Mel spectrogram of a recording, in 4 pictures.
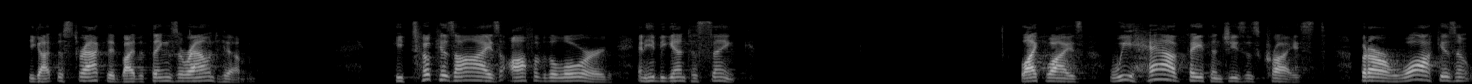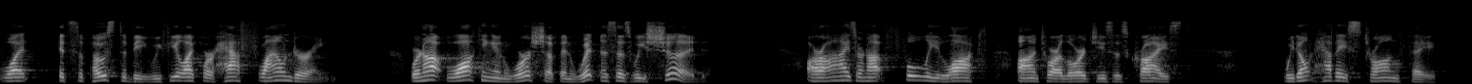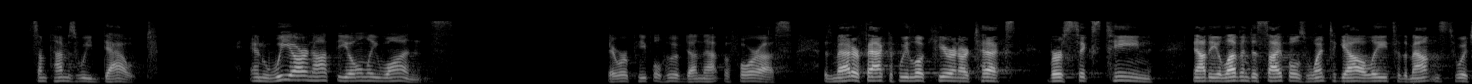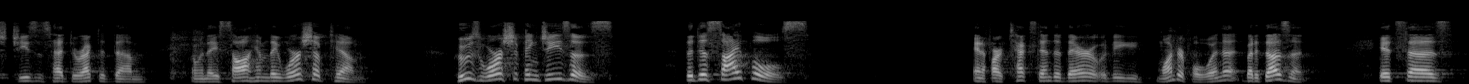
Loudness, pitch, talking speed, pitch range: -29 LUFS, 165 Hz, 150 wpm, 150-175 Hz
